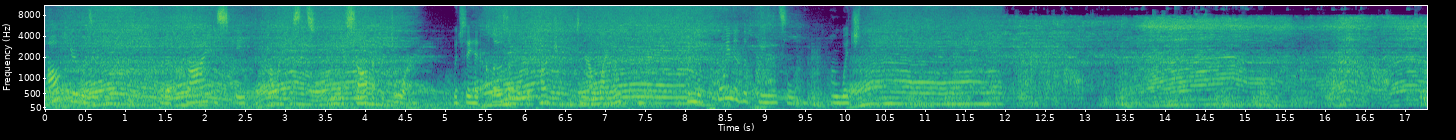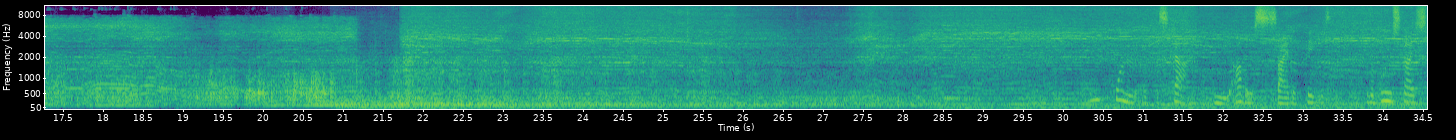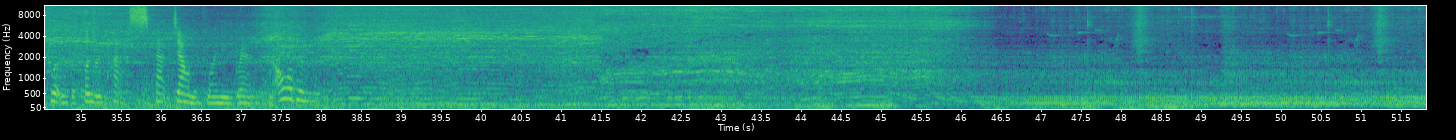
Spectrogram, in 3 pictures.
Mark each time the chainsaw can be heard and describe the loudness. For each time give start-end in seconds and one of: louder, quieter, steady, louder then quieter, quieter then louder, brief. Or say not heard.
0.0-51.7 quieter.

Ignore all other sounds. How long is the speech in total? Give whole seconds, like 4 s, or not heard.
18 s.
